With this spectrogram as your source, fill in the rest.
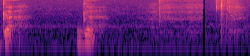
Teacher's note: G is gonna be your voice velar plosive. When you make g, you're gonna put a little bit more emphasis and like voice basically to what you're saying when you say k, or what you're making when you say k.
